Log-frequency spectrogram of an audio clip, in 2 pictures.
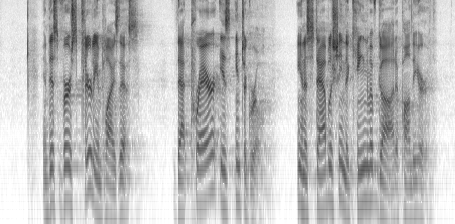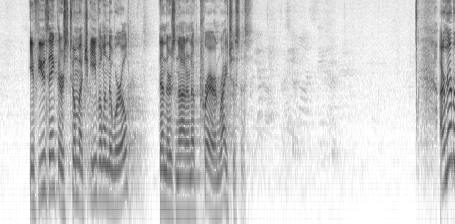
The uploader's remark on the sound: Recorded live at Capital Church in Meridian, Idaho.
